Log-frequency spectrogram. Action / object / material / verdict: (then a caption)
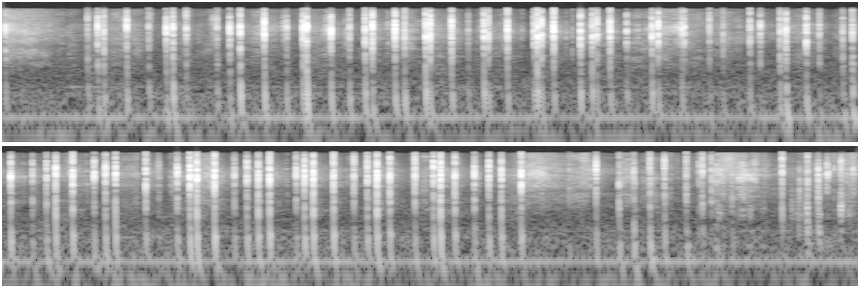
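scrape / printed cardboard package / cardboard / none. Long green acrylic nails scratch and tap a flat floral printed cardboard package held close up, making a rapid, irregular stream of sharp, dry clicks and scrapes. The sound is bright and crisp, with each tap dying away almost instantly over a faint steady low hum.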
